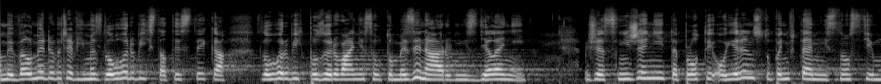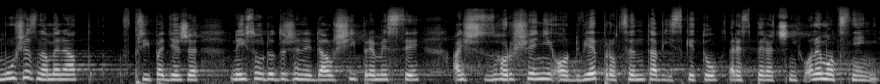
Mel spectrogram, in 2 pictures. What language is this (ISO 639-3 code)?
ces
